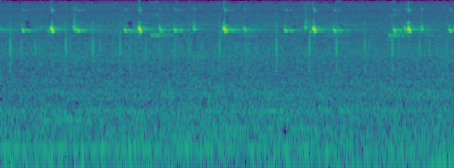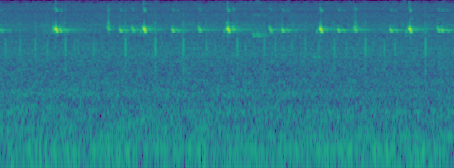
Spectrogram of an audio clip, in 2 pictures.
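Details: Cricket giving sharp, high chirps at an even rhythm, about one per second, with faint softer chirps between them and a low rumbling background.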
